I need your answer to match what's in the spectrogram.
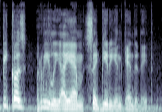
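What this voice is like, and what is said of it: Put-on Russian accent. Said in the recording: “I'm speaking Russian accent”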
